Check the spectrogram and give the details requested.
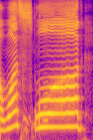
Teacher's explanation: صاد کو پور یعنی موٹا پڑھنا ہے اور واو کو صاد میں ملانا ہے، کیونکہ تشدید والا ورڈ اپنے سے پہلے والے ورڈ سے مل کر پڑھا جاتا ہے، اسی لیے ہم نے واو کو صاد میں ملایا ہے۔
